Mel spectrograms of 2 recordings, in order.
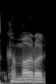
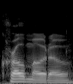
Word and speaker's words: Komodo: what is your favorite animal oh a commodore jack chromoto tomoto yeah is it no it's komodo dragon komodo you said it right the first thing you know i said crow moto oh comodo is the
